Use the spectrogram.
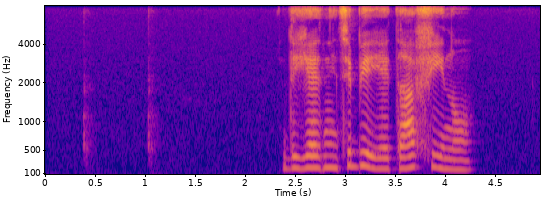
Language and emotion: Russian, neutral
